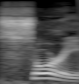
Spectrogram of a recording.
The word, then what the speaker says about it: sorry: So the word sore and the word sorry have the same O sound when we pronounce them in Canadian English.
